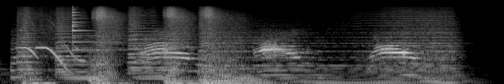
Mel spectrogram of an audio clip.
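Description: Several cat meows in quick succession, loud and close, with rising and falling drawn-out calls and short gaps between them, no talking.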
